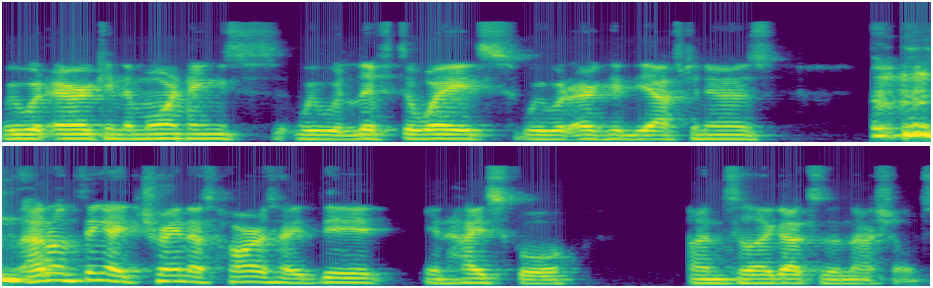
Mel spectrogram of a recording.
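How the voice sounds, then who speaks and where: A man with a Spanish accent, medium pitch, ordinary pitch variation, big swings in loudness and a fairly quick pace. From Peru. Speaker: former Olympic rower and restaurant owner. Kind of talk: podcast interview. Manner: halting, many restarts.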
